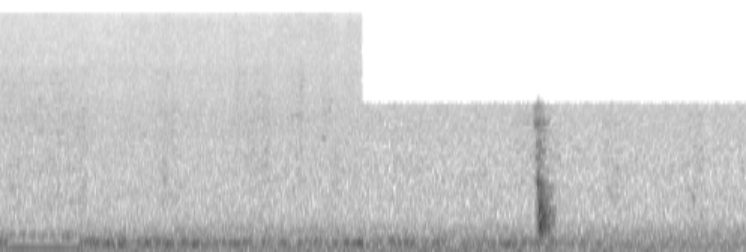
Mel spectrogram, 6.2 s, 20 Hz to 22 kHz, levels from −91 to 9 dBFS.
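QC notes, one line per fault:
3.01–6.22 s, adaptive stream at a lower bitrate: the speech abruptly turns thin and grainy with no gap, losing everything above 4.1 kHz to the end. This points to the player switching from roughly 64 kbit/s to 8 kbit/s Opus as the connection slowed.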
